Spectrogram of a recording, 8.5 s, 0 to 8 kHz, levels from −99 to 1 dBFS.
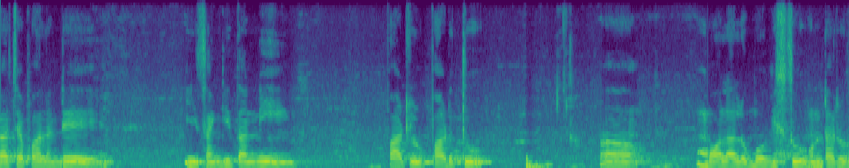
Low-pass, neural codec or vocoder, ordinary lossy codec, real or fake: none; none; none; real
